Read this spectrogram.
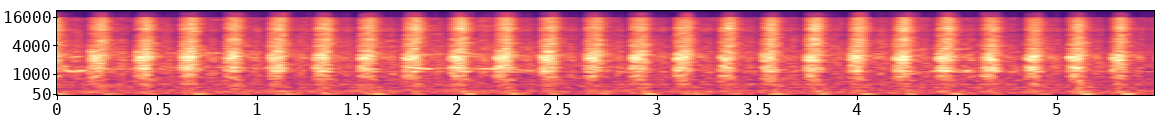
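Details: Mother Rottweiler giving birth to puppies breathes in hard, regular pants, a rhythmic series of airy rasps roughly two per second, steady and unbroken from start to finish.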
